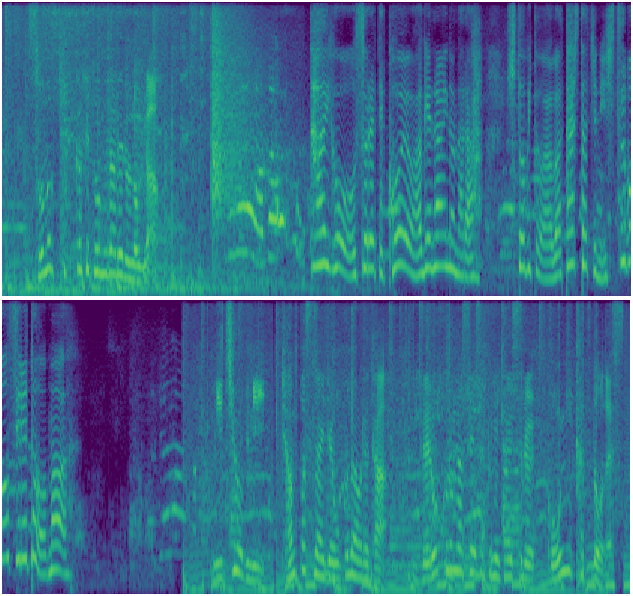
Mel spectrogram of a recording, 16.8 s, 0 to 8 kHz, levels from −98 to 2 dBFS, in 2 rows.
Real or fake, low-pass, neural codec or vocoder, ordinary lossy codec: fake; none; codec, 16 kHz, 6 kbps, DAC; none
